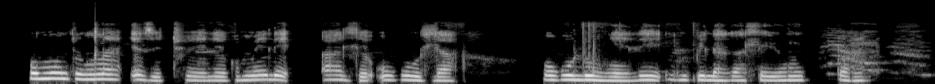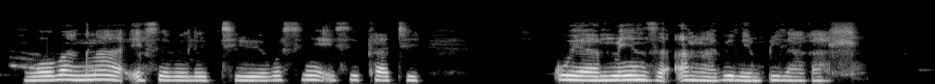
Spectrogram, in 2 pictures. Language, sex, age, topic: North Ndebele, female, 36-49, health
